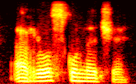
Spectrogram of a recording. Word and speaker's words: arroz con leche: Arroz con leche.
